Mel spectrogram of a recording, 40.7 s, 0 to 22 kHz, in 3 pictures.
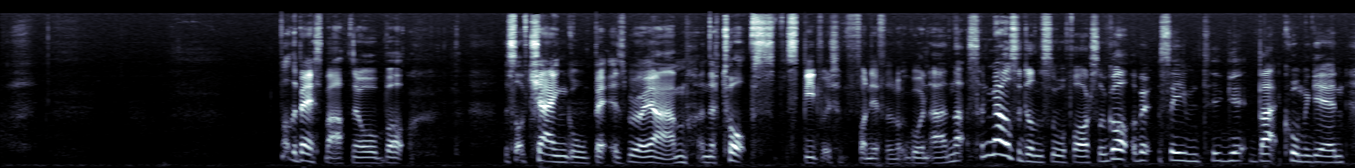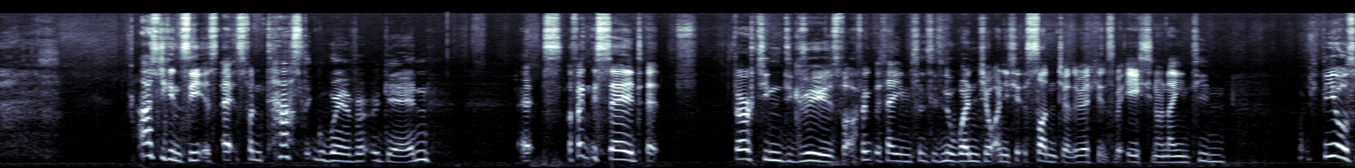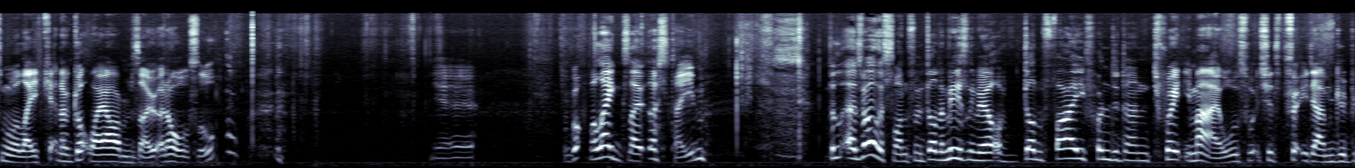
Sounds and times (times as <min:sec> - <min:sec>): Speech: 0:02.8 - 0:04.1, 0:05.1 - 0:13.5, 0:14.9 - 0:17.9, 0:18.8 - 0:20.2, 0:20.9 - 0:25.8, 0:26.6 - 0:29.5, 0:32.7 - 0:34.2, 0:35.4 - 0:40.6.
